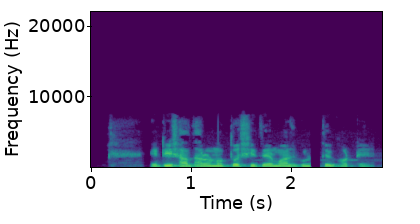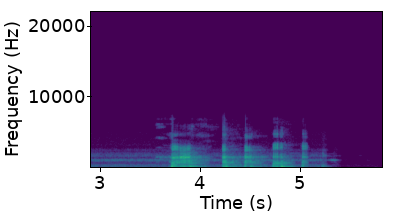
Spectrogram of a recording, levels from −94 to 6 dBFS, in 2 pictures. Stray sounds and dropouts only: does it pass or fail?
fail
